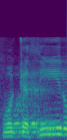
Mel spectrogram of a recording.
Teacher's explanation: واو ہونٹوں کی نا تمام گلائی سے ادا کریں گے. کاف باریک، تا نرمی سے ادا ہوگا.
